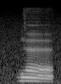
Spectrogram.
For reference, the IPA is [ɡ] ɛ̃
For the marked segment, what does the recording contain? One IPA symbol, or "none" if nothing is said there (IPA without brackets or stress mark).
ɡ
